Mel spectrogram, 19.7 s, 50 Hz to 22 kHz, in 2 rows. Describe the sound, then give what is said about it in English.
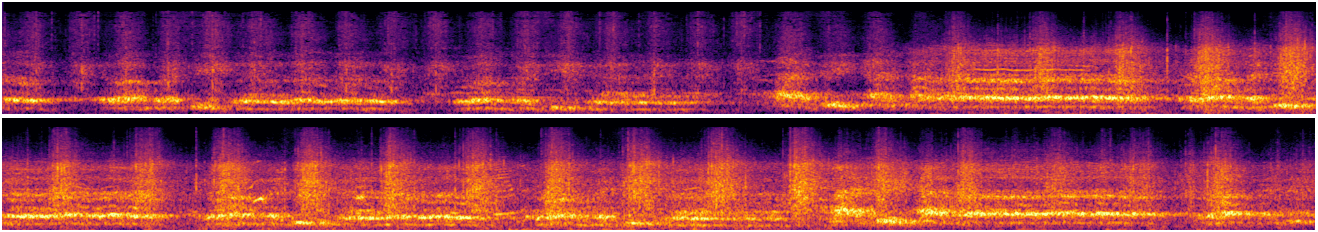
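Benfica football supporters sing and chant in an otherwise empty Anfield stadium about fifteen minutes after a Champions League quarterfinal second leg. A massed chorus of voices holds a sung chant, and after a quieter opening it swells into loud singing over steady rhythmic clapping. “That was the sound of Benfica supporters at Anfield, at historic Anfield. That was about 15 minutes after the match ended”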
